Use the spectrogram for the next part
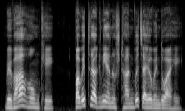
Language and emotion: Sindhi, neutral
